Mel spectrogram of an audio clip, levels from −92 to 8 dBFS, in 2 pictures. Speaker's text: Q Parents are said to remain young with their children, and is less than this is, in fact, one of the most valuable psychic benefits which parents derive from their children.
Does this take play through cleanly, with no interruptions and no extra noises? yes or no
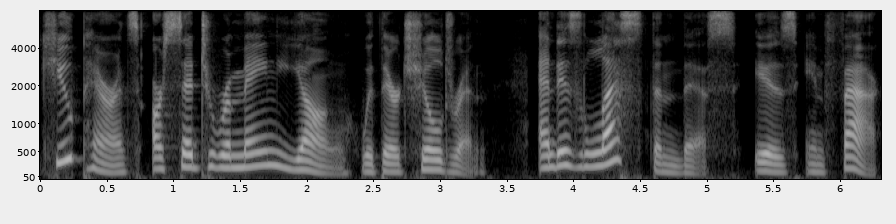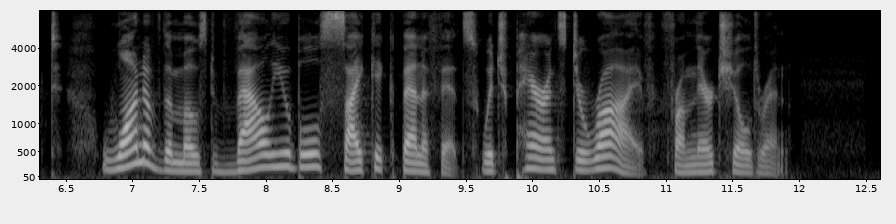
yes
